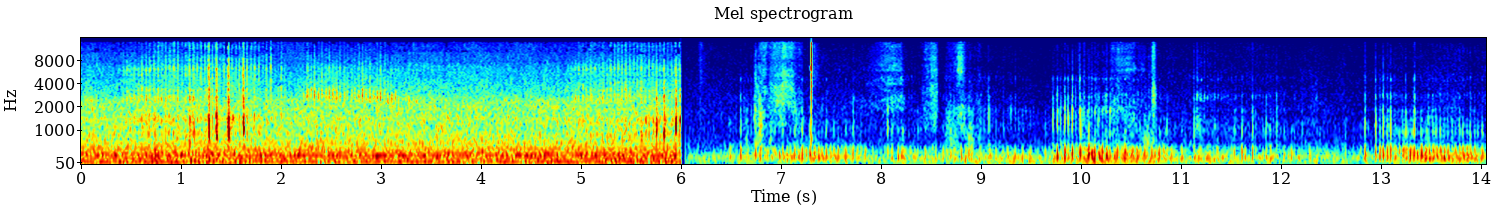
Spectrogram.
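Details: Domestic cat purring close up, a steady low rumbling buzz; after an abrupt cut at six seconds a second, quieter purr follows with soft swelling phases and a few faint clicks.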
